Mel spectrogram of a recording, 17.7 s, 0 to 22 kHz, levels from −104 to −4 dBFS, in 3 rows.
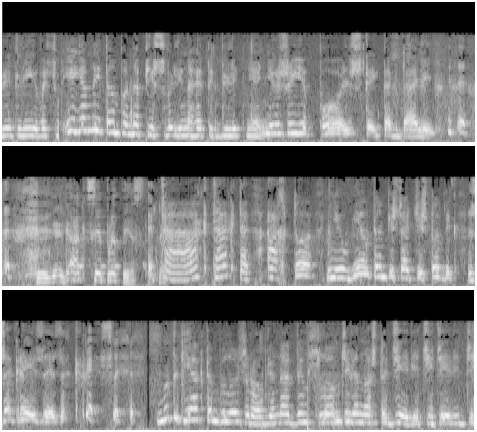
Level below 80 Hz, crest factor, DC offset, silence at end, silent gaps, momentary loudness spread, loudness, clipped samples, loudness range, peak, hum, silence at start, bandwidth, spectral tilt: -44 dBFS; 14 dB; under 0.1%; 0 s; none; 4 LU; -18 LUFS; under 0.1%; 2 LU; -4 dBFS; none; 0 s; 8.8 kHz; -4 dB/octave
